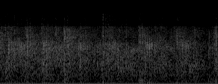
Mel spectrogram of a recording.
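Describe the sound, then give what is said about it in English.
An audience claps hands together during a church service, a faint, dense wash of steady applause with no clear individual beats, continuing evenly for about two seconds. “Clap your hands to the word of the Lord.”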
